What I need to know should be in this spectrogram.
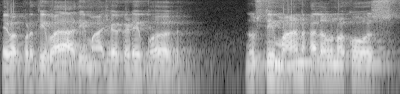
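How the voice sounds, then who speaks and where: Guy doing a strict dad grilling his daughter, slow, holds his temper, mellow voice. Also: mid-range voice, fairly even intonation, lightly acted. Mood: pressing. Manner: slow, controlled, probing questions. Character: stern but restrained middle-aged father. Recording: roomy, dull lo-fi recording.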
